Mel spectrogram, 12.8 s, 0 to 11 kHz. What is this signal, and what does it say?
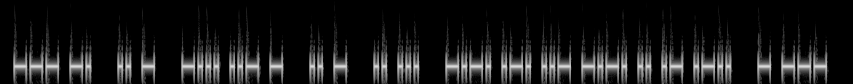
Morse code, heard as a keyed tone, about 20 wpm, 700 Hz. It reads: ON IT BUT IT IS CRUCIAL TO
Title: Sentences with 9-Word Phrases - 20wpm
